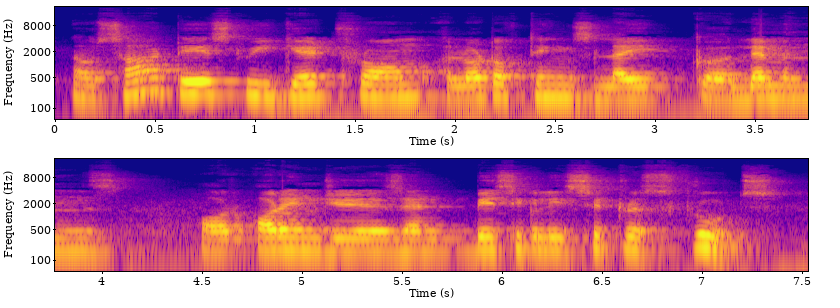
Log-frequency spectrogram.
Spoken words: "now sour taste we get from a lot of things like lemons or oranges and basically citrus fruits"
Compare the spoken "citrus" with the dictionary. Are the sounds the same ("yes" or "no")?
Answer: yes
